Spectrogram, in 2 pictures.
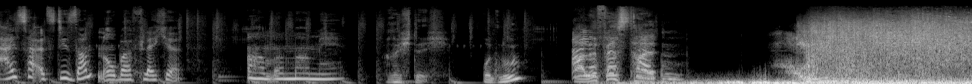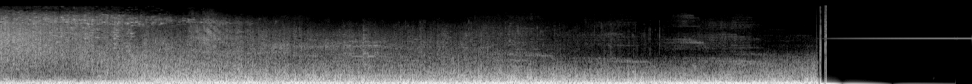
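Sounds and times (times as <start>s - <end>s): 
speech: 0.0s - 1.9s, 2.5s - 7.0s
warhead detonating seven kilometres above a city: 6.2s - 18.0s.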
